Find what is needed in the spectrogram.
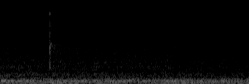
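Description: A single faint, sharp click about half a second in, from pliers gripping a small metal jump ring, over a low steady hum.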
